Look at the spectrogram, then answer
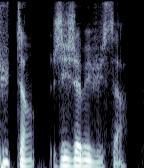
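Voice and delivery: normal talking voice

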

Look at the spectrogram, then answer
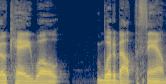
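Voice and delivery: plain

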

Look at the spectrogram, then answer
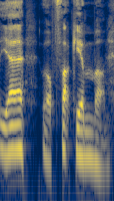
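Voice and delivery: mocking, put-on smug American man's voice. Mocking an imagined six-foot-four american guy: imitating a smug american guy. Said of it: "He's like".

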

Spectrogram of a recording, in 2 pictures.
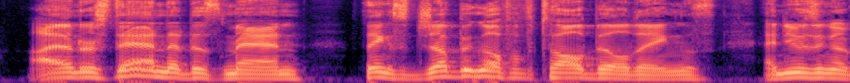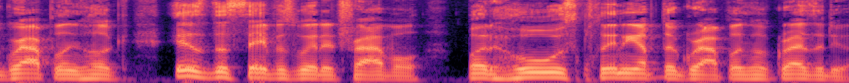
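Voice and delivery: ordinary delivery

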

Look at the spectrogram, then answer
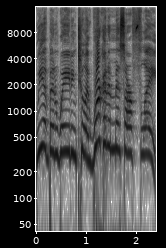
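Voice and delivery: put-on male shouting. Retelling how a man in a long line shouted at everyone: imitating a man shouting. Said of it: "he shouts to, like, the world".

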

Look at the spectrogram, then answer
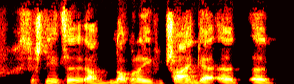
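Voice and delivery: ordinary delivery

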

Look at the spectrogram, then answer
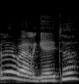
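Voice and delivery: put-on, fake English accent, very high and soft. Podcast host greeting his co-host from across the pond, fake english accent. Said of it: "your other personality that's apparently English".

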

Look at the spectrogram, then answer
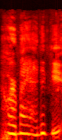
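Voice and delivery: put-on whispering. Recounting a scene where a woman looks at Danielle and whispers; retold whisper. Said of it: "then whispers".

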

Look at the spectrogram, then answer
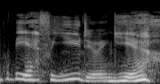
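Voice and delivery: acted-out cranky, comic grumbling outburst. Retelling how Roly reacted when she turned up early: imitating Roly, grumpy. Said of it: "sort of really grumpy and very funny".

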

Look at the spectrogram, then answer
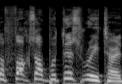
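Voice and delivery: overly aggressive, confrontational. Showing how not to bring up a topic abruptly: too aggressive. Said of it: "Then it's too aggressive".

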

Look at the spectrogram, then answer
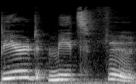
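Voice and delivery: very slow, deliberate, spelled out letter by letter.

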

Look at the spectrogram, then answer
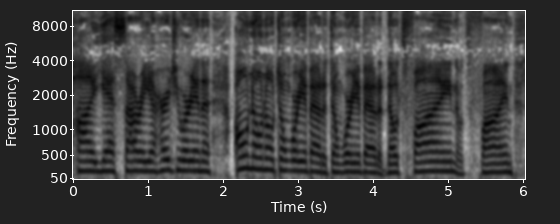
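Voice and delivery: high, slow, meek, apologetic, backing-down manner. Retelling how the same colleague then apologised on the phone: imitating an apologetic phone call. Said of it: "the most typical Irish thing".

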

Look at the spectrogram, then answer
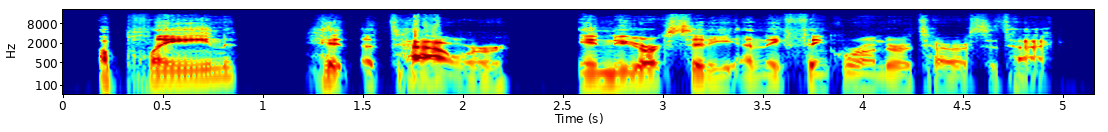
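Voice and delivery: ordinary delivery

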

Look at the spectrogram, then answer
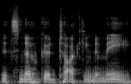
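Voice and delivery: with a chuckle. Narrator reads Kettle's line to a woman he can't understand, chuckling. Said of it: "Kettle chuckled".

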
